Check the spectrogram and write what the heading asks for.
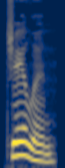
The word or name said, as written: jaelyn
